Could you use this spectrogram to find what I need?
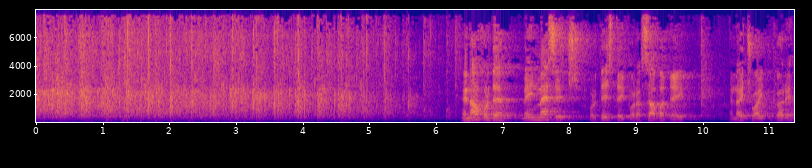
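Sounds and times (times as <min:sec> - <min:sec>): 
audience applause at a Sabbath day service: 0:00.0 - 0:06.4
speech: 0:06.4 - 0:11.3.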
